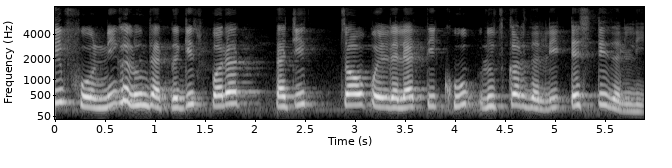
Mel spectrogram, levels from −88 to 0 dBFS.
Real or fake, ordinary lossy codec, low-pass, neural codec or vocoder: real; none; none; none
